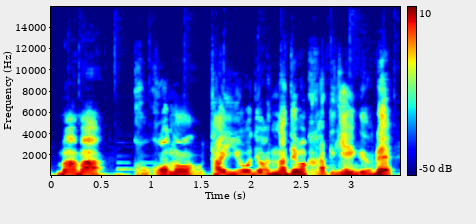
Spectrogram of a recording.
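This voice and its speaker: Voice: mid-range voice, fast talker. A radio host with a Kansai Japanese accent, chatting casually through a movie review in an explanatory, conversational way. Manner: conversational, explanatory, frequent "ne" tags. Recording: music playing behind the voice. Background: background music.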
